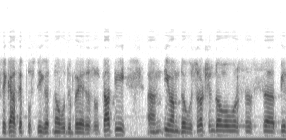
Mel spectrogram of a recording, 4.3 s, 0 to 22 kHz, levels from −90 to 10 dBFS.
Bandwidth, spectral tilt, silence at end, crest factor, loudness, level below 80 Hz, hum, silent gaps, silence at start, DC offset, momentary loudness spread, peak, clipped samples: 8 kHz; -7 dB/octave; 0 s; 20 dB; -24 LUFS; -64 dBFS; none; none; 0.05 s; 2%; 6 LU; -2 dBFS; under 0.1%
